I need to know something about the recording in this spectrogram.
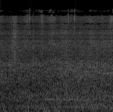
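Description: Steady low rumble and hiss of outdoor background noise, with no distinct event standing out.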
